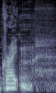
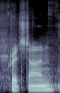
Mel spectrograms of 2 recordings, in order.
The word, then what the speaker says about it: Crichton: And welcome back to our discussion of The Andromeda Strain by Michael Crichton. Took me such a long time to be able to pronounce his name correctly. – Crichton. – Crichton, yes.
